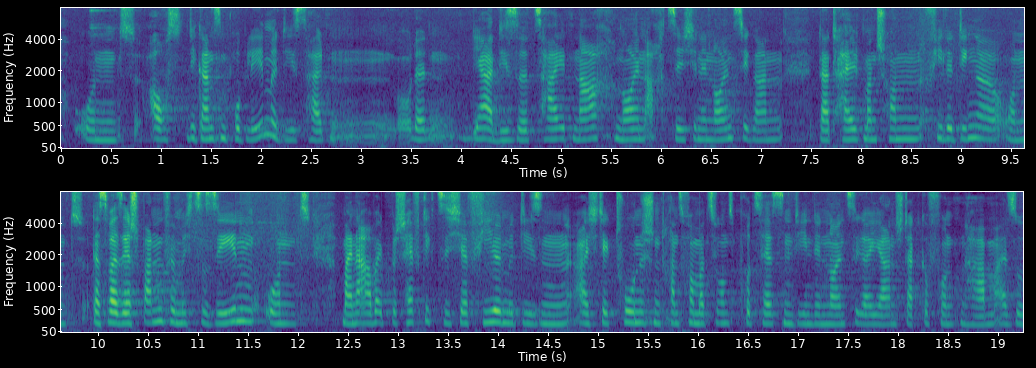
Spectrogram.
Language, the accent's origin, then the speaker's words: German; Gotha, Thuringia, Germany; also born or lived in Düsseldorf / Bucharest; Also ich bin in Gotha aufgewachsen, also in Thüringen, habe in Düsseldorf studiert, da Abschluss gemacht an der Akademie und bin 2017 nach Rumänien gezogen, nach Bukarest und pendel seitdem zwischen Gotha und Bukarest.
